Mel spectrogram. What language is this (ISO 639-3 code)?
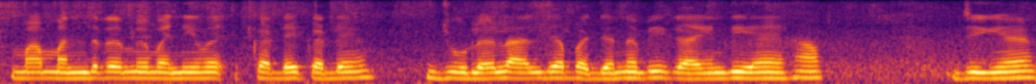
snd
